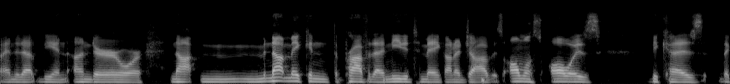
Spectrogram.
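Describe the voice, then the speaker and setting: A man's voice: medium pitch, fairly bright tone, smooth, dry recording, studio quality. An American man chatting casually on a podcast as someone who works in tree service. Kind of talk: casual shop talk.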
